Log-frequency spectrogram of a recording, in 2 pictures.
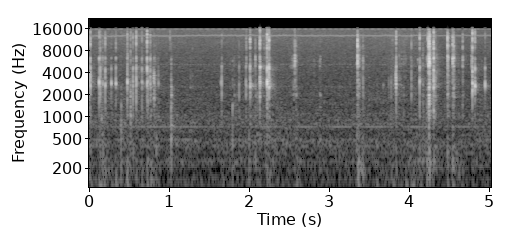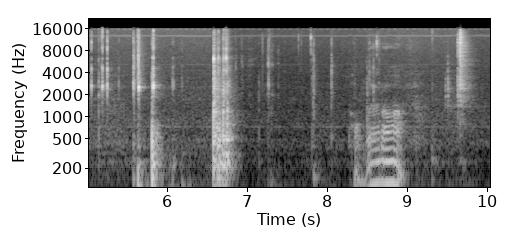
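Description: Small screwdriver working a screw out of the plastic truck of a model freight car: a run of light, irregular clicks and ticks over the first five seconds, then a single louder knock about six and a half seconds in.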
